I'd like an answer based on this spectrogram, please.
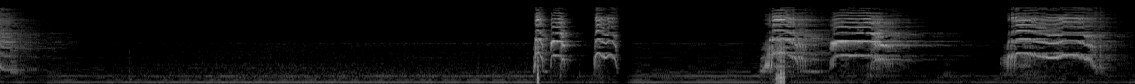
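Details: Fighting frog screaming: after a quiet stretch with a low electrical hum, sharp clicks lead into three loud, drawn-out raspy shrieks that bend downward, each lasting about a second.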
